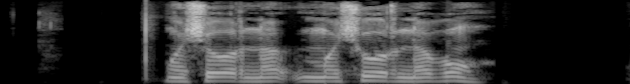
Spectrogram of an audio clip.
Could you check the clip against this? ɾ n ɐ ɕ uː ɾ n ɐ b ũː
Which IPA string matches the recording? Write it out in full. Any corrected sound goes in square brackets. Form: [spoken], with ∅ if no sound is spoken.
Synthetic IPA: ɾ [m] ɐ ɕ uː ɾ n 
